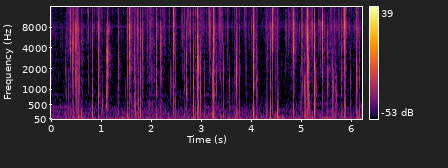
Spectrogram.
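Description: A small rectangular brown cardboard box sealed in clear plastic cellophane is held in both hands while fingertips press and rub the wrap to crinkle it. The result is a quiet, steady stream of sharp, bright crinkles and crackles with very short decay and little low end.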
